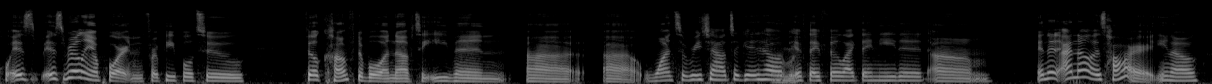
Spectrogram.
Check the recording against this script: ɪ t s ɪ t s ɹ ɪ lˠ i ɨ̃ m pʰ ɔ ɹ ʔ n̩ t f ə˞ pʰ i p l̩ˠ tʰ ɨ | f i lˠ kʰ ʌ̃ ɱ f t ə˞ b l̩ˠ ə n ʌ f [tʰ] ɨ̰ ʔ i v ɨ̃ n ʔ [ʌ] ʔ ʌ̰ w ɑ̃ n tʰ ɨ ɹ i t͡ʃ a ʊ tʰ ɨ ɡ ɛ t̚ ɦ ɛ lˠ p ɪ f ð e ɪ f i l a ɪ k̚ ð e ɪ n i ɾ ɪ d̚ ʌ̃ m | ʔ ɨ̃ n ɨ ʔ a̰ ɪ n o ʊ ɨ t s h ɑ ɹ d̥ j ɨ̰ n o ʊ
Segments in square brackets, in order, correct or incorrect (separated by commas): correct, correct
